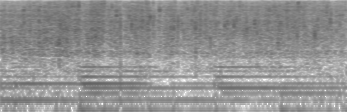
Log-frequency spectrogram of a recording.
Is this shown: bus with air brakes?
no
